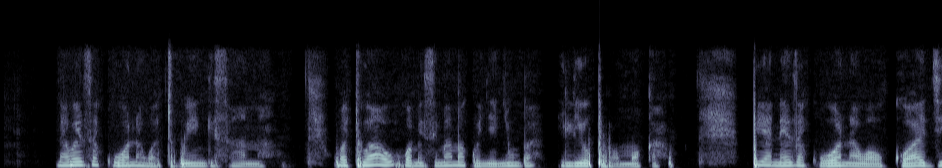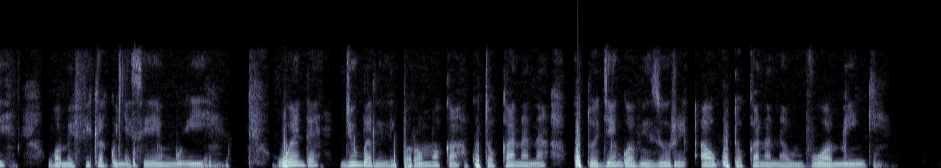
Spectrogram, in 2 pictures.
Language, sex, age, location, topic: Swahili, female, 36-49, Nakuru, health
